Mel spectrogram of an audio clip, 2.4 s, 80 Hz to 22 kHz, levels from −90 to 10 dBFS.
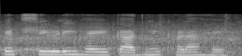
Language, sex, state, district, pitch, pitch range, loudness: Hindi, female, Uttar Pradesh, Lucknow, 200 Hz, 190-220 Hz, -16 LUFS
